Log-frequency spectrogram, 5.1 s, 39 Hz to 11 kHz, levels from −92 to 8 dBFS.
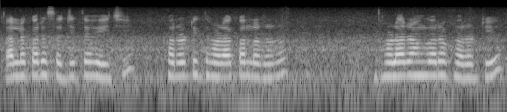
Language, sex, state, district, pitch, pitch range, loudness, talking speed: Odia, female, Odisha, Khordha, 240 Hz, 230-245 Hz, -17 LUFS, 120 wpm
